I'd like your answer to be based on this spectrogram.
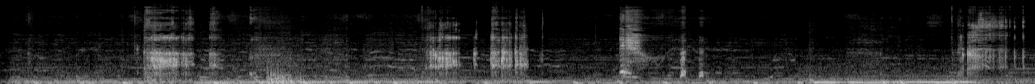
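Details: Young woman deliberately burping at the gym before a leg-day workout: several long, loud, low belches over background music.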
